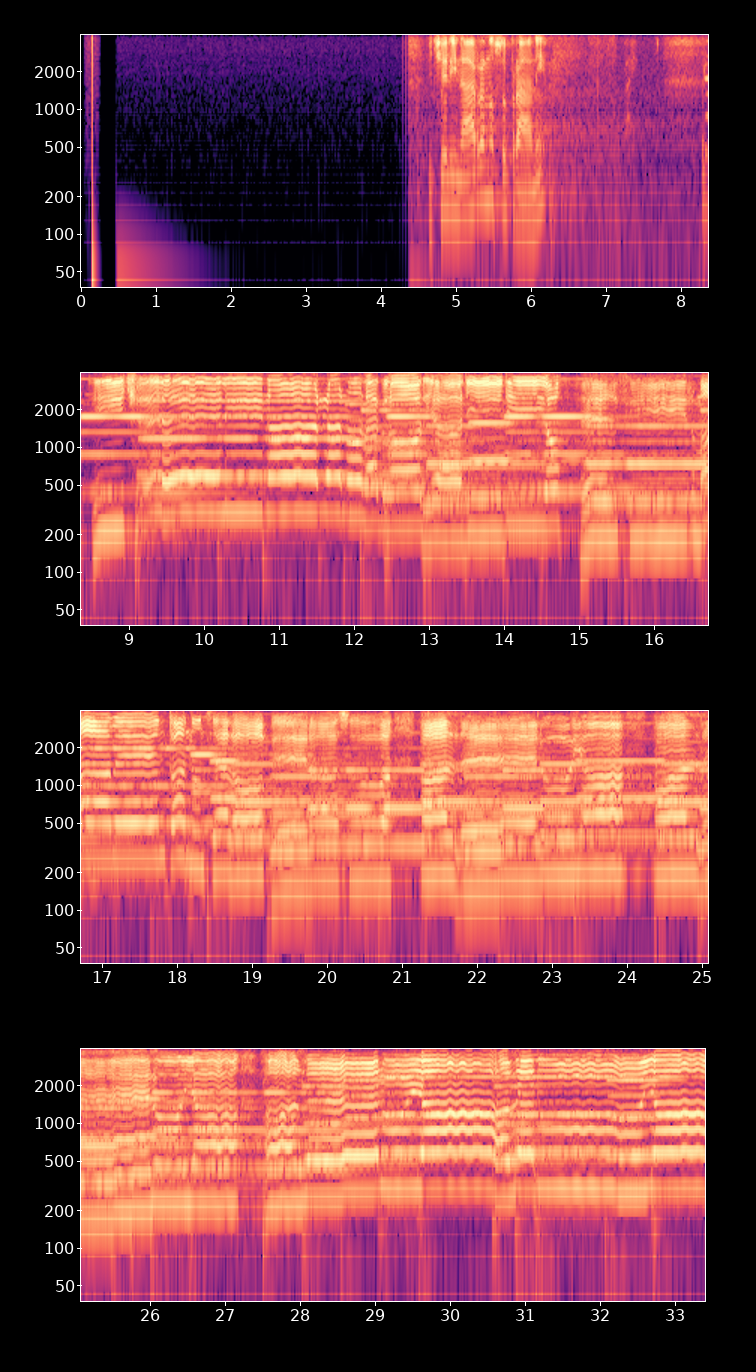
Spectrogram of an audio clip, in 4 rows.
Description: Soprani; 156 I cieli narrano

